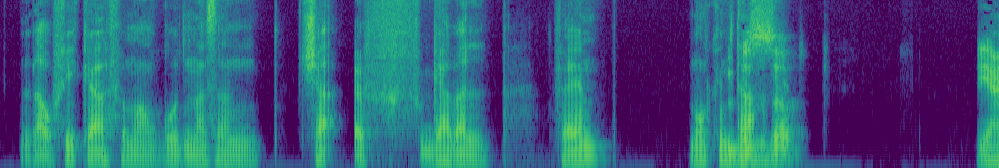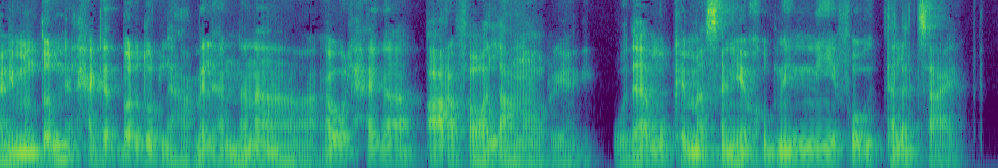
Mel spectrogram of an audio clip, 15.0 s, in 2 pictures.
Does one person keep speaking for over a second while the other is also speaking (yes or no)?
no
